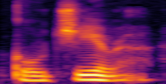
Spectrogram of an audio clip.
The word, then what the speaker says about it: Gojira: And it just, this monster, Godzilla, or Gojira, as is pronounced in Japan, is like an act of God.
